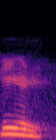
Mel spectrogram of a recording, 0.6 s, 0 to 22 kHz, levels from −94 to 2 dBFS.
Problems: none marked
